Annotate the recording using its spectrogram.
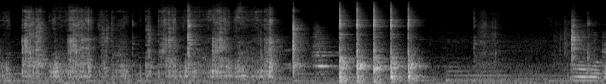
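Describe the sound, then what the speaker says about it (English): Dry ingredients for a fresh peach pound cake stirred together in a bowl, with a spoon clinking and scraping against the dish in quick irregular strokes, close and fairly loud, pausing briefly before a final burst. "I'm just going to give those a quick little stir,"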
